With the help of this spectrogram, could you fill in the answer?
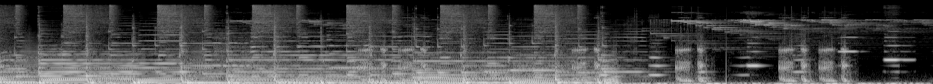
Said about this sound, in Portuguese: O sapo na beira da lagoa não tem, não tem rabinho e nem orelha.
